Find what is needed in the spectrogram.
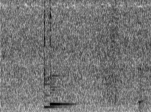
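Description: A brief, faint electronic chime: a click and two steady tones sounding together for about half a second, beginning just over half a second in, otherwise near-silent room tone.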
